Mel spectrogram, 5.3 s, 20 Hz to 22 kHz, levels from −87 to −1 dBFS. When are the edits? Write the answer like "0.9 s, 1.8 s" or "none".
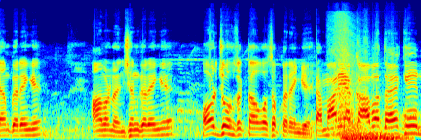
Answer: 4.0 s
